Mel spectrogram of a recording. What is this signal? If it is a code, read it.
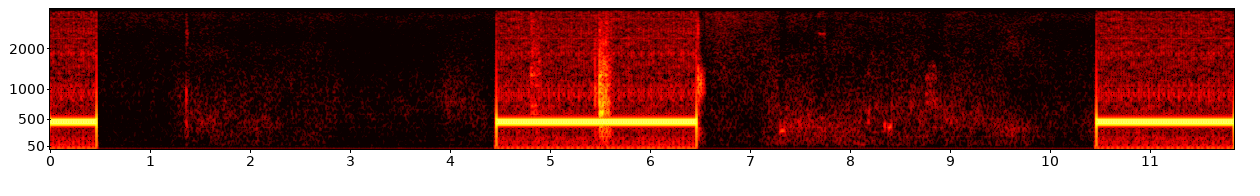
Ringback tone (North America), 440 + 480 Hz.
